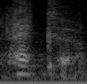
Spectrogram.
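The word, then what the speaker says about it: heqa: and that's written with two symbols and that's pronounced hecka it means ruler and then the third of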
